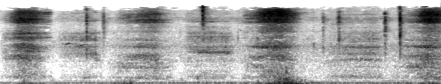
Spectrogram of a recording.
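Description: A few short puffs of breath, the loudest near three seconds in, over a low rumble of handling noise while a clamp-on underhood work light is fitted to the lip of a truck hood.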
